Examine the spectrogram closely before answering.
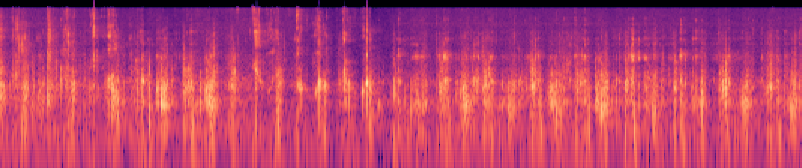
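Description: A man chews food wetly and loudly close to a microphone.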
